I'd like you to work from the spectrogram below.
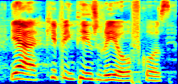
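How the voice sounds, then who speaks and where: Chatty Zimbabwean woman telling a story. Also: medium pitch. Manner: chatty, laughs often, rambling. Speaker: audience member. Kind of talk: telling a personal story at a public panel. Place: large hall with an audience. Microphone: handheld microphone.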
